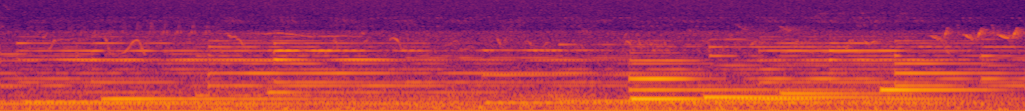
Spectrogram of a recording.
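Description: Clock tower bells chime the hour in a slow sequence, each struck note overlapping the long, humming decay of the previous ones, loud and resonant with no voices present.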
